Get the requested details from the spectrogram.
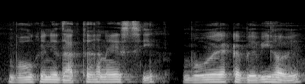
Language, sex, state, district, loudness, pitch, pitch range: Bengali, male, West Bengal, North 24 Parganas, -17 LUFS, 115 Hz, 100-115 Hz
